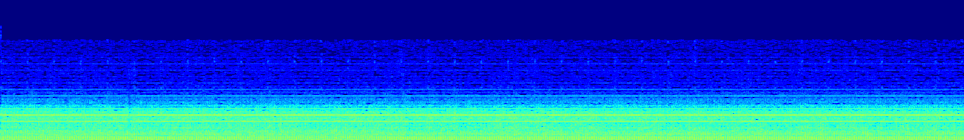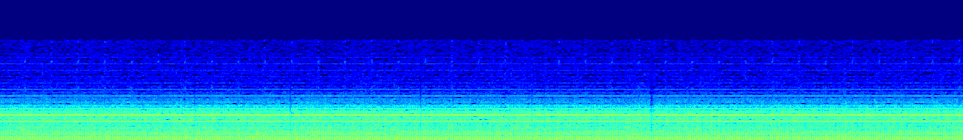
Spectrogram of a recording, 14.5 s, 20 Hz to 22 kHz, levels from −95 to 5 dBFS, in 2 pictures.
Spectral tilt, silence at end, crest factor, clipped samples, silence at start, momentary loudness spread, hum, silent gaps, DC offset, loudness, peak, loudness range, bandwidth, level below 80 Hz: -3.5 dB/octave; 0 s; 14 dB; under 0.1%; 0 s; 0 LU; 60 Hz at -50 dBFS; none; under 0.1%; -35 LUFS; -22 dBFS; 0 LU; 16 kHz; -62 dBFS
